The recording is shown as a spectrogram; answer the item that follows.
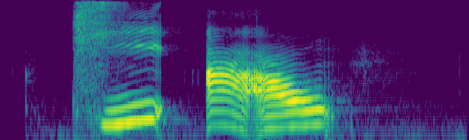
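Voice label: "piao", Mandarin Chinese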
